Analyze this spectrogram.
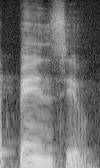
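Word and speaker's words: pensive: इसे हम प्रोनाउंस कैसे करेंगे? पेंसिव। इसमें स्ट्रेस पी पर रहेगा।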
